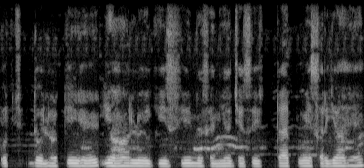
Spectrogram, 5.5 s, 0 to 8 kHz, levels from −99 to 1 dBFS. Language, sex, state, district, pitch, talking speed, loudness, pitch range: Hindi, male, Uttar Pradesh, Hamirpur, 125 Hz, 165 wpm, -27 LUFS, 120-125 Hz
